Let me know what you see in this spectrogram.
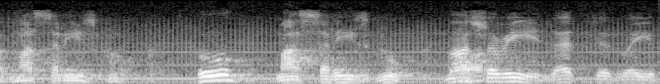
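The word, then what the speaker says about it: Masseria: know always have to call it masteries group Mastery that's just where you pronounce it uh do you know the name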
